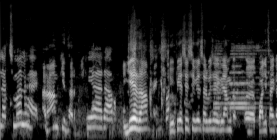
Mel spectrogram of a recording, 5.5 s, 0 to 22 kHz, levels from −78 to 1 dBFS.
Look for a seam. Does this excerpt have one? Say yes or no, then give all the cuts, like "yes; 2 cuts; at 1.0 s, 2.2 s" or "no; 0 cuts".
yes; 1 cut; at 3.4 s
